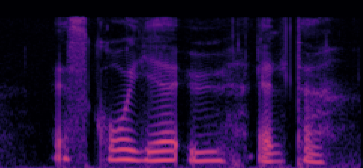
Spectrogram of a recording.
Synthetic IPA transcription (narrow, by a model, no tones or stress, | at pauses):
ɛ̰skʰoːjeːʔʉːɛ̰lt̪ʰeː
